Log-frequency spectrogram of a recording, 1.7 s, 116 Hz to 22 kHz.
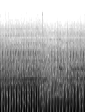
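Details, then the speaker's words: Yamaha Virago 1100 V-twin, rear cylinder cutting out at low revs, spark present, fuel suspected; later traced to failed carburettor float valve flooding: lumpy uneven idle with beats dropping out, rear cylinder cutting in and out, rejoining when revved. "it's again nah and i started doing on on two again it's like one and a half now and it's two now again"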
